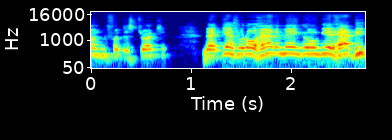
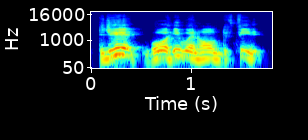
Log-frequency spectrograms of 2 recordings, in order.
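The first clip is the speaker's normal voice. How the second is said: usual speaking voice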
